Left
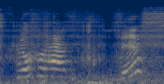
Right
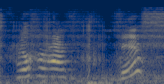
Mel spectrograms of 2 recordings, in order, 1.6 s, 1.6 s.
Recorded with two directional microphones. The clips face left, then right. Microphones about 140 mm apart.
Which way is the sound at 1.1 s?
40° right (ahead or behind).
